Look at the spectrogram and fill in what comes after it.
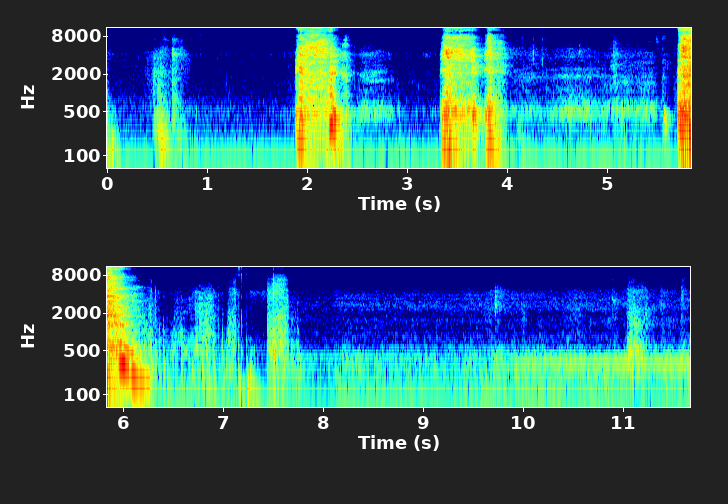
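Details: Sudden-onset, unexpectedly long nonstop coughing fit that kept worsening, bringing tears and constant position changes: several harsh, wet coughs in quick clusters with gasping breaths and throat clearing between; coughing fit.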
